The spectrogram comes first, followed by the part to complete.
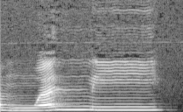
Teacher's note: Wijhatun huwa muwalli, li matobi'i karena ada ya sukun sebelumnya kasrah. Cara membacanya dipanjangkan 2 harokat lamnya. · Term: mad tabi'i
